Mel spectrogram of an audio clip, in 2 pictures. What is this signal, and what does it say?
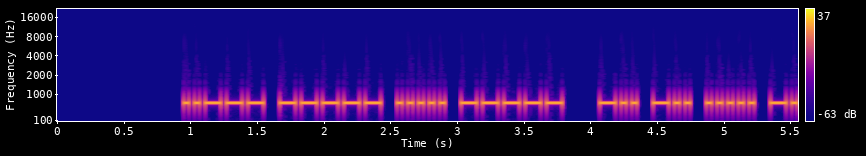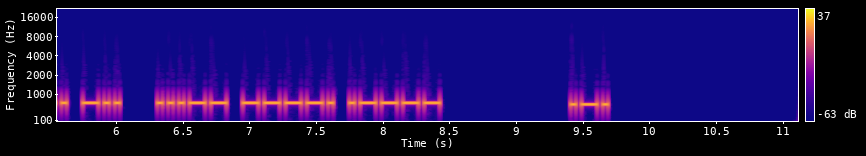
Morse code, heard as a keyed tone, about 30 wpm, 700 Hz. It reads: 2050 DD5DD 391 R
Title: Worked All Europe DX Contest - QTC Exchange - 30wpm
